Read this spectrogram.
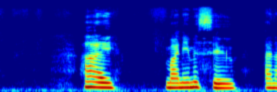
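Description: A middle-aged woman speaks brightly and close by, outdoors.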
